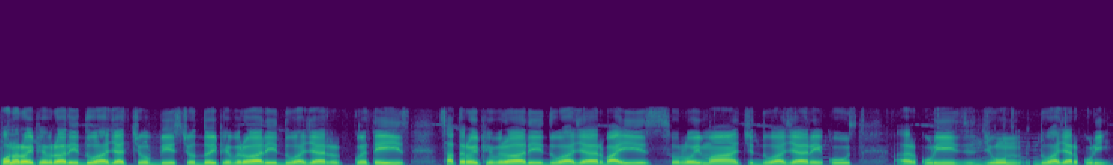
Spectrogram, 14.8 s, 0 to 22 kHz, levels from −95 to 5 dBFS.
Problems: background sounds at intervals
